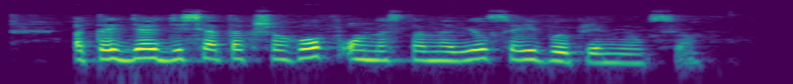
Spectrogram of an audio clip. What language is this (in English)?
Russian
